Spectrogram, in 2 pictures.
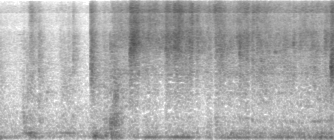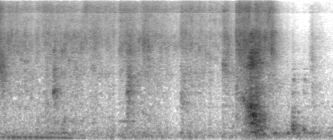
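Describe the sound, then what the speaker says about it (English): Hands being washed under a running kitchen tap while making homemade pizza, with irregular bursts of splashing water that swell and fade, and one brief spoken word. "Let me just wash my hands."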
